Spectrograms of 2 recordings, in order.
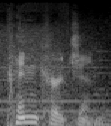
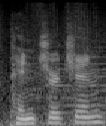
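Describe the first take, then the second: First: The word begins with a plain 'pin' sound. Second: The word begins with a 'pinch' sound. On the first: The speaker calls it right. "I guess it's called a pincurchin" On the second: The speaker calls it wrong. "I purposely mispronounced them as pincherchin"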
